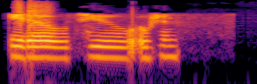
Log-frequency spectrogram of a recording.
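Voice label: Police Department, scanner audio; ThompsonPeakHigh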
